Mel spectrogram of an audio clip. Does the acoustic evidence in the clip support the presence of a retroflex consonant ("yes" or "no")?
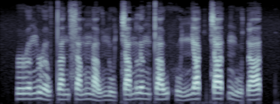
no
